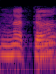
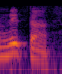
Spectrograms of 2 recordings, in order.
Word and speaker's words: Natan: No dia 4 de novembro de 2002, lança o nome do ex-primeiro-ministro de Al-Shorur de Israel, Natan, é Natan, eles já fizeram o sincretismo, botaram Netan, mas é Natan e Arro.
